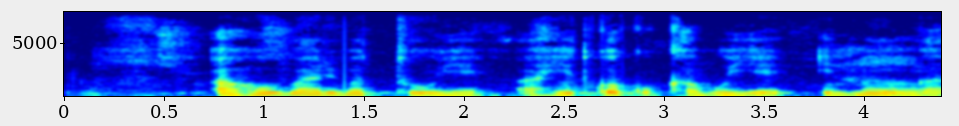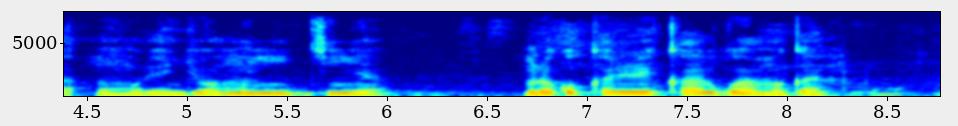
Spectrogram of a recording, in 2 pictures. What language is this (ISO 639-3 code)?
kin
